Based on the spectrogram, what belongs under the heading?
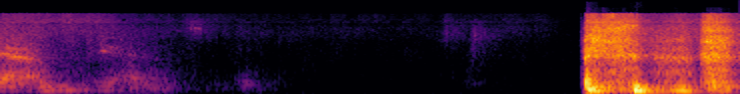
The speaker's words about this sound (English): Bless you.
